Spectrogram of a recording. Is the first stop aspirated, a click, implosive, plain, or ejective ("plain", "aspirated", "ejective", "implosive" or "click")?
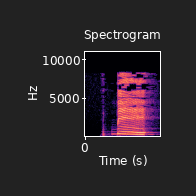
implosive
